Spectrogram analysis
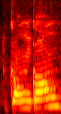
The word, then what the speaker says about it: Gonggong: Um we also have the dwarf planet Gonggong, which I squeezed in, which is spelled all one word, Gonggong.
